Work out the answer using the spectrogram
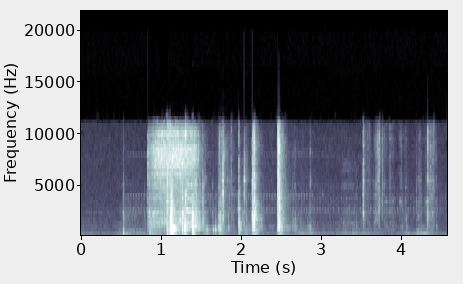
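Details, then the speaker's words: Sony SL-HFR70 Betamax deck, gummed solenoid already freed by cleaning, fast rewind pressed: bursts of dry clicking and chattering as the transport starts and then fails to rewind; mechanism struggling and likely to chew tape. "So when we hit eject, so let's hit rewind and see if we have fast rewind, which we do not. You hear that? You see that, guys? You see how it wouldn't rewind? It starts to, and then it can't."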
